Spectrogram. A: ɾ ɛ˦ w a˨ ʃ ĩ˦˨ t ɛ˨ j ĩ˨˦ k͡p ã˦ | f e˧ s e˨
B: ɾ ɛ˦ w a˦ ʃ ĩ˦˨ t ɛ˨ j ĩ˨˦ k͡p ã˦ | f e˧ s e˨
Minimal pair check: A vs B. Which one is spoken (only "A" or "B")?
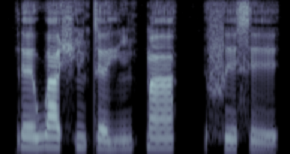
B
